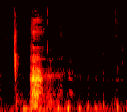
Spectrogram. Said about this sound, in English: So, yeah, I'm going to take a sip. Got a little passion fruit bubbly here.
